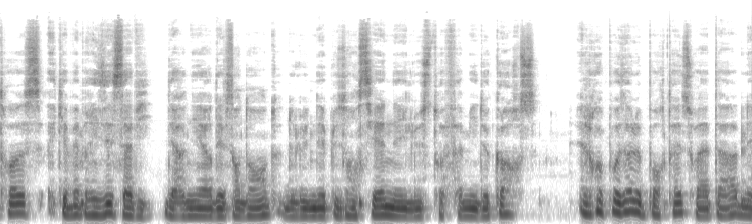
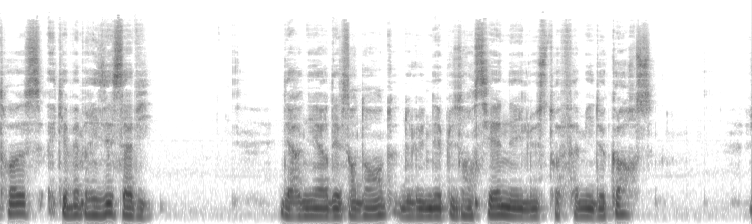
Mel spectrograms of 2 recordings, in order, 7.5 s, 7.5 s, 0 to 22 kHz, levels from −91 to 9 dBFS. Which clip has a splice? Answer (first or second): first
